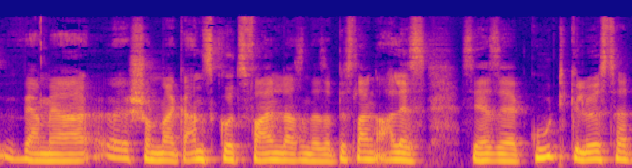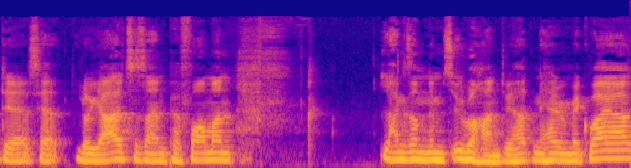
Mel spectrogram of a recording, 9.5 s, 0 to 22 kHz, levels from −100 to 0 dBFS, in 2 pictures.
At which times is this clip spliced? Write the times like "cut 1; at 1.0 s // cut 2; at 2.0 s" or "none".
none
